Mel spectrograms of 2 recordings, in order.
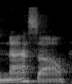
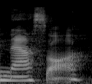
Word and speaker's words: Nassau: then he he and his family moved to nasau um where he experienced like electricity cars and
